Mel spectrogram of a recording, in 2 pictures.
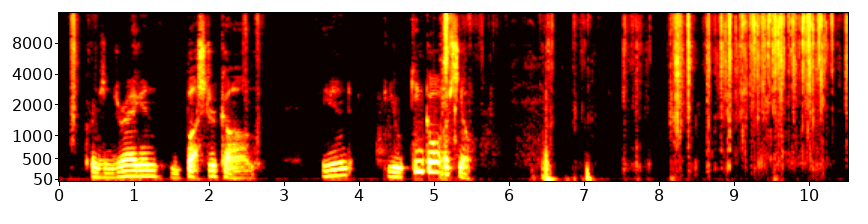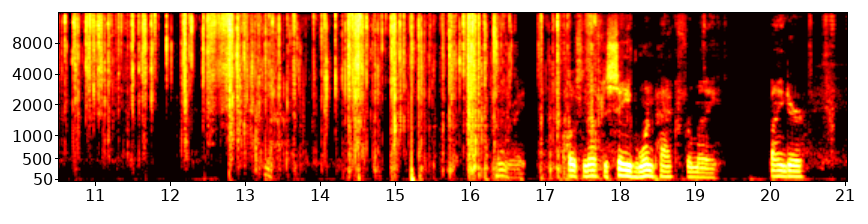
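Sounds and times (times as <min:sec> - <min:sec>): foil wrappers tearing and crinkling: 0:07.6 - 0:17.9.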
